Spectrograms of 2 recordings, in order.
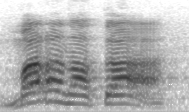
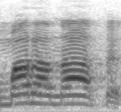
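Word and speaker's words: Maranatha: E agora do aramaico, dialeto de Jesus, eu clamo, Maranatá, como dizemos nós católicos, ou Maranata, como dizem nossos irmãos separados, os evangélicos ou protestantes. Não importa a pronúncia, o significado é o mesmo.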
